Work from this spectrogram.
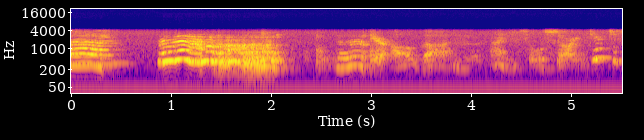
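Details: Ozzy, a one-year-old English Setter puppy, calls out in a home kitchen for stored treats: a long wavering whine-howl near the middle, with shorter yips and a woman talking to him around it.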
